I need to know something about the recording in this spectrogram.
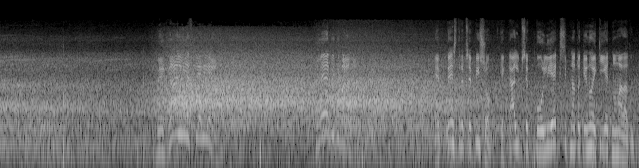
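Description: A large stadium crowd cheers and roars steadily, swelling louder partway through.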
